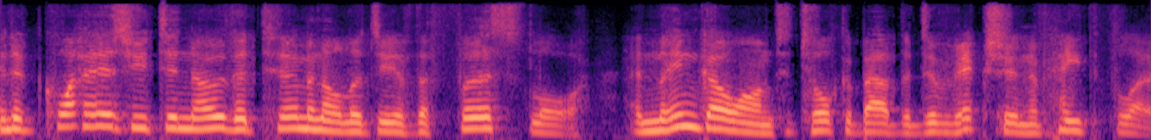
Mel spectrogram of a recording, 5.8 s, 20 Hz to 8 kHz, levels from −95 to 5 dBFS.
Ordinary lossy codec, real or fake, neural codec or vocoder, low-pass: AAC, 32 kbps; fake; codec, 16 kHz in and 24 kHz out, 0.6 kbps, FocalCodec, streaming, 2048 codes; 7.2 kHz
